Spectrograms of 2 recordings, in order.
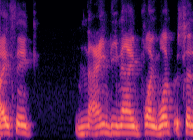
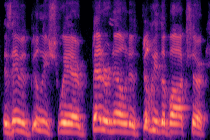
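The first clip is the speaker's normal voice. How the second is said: show host introduction; 3 semitones higher, 4 dB louder than usual. Acted. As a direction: herald the guest like a showman. Host delivers guest introduction.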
